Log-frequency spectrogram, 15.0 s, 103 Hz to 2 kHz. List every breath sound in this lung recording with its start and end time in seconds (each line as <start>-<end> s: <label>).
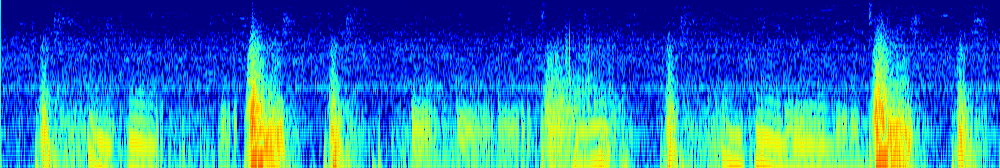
1.33-1.71 s: wheeze
1.85-2.37 s: wheeze
3.62-4.40 s: inhalation
3.62-4.40 s: crackles
4.79-5.57 s: exhalation
4.79-5.57 s: crackles
8.58-9.19 s: wheeze
10.82-11.23 s: wheeze
11.34-13.79 s: wheeze
13.10-13.84 s: inhalation
14.30-15.00 s: exhalation
14.30-15.00 s: crackles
